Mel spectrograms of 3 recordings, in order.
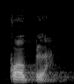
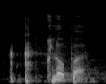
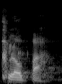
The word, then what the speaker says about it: Klopper: Honorable Kopla, am I pronouncing it properly? Klopper. Klopper, yeah, Honorable Klopper, Honorable Nomvalo, Honorable Mkwebane, Honorable Ngaba.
